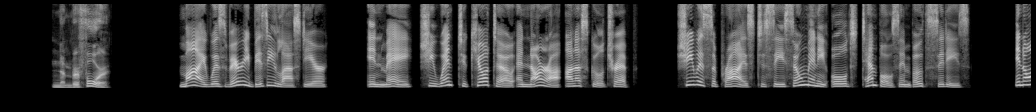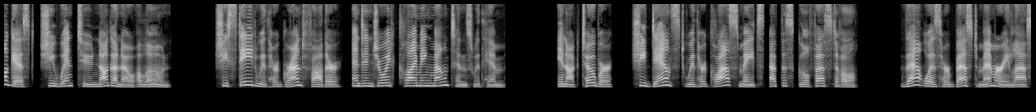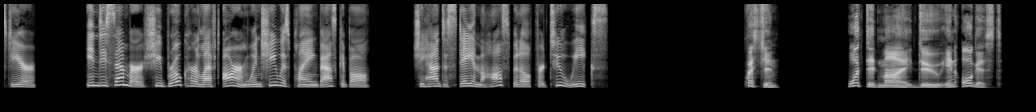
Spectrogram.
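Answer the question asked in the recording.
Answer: She went to Nagano alone and climbed mountains with her grandfather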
